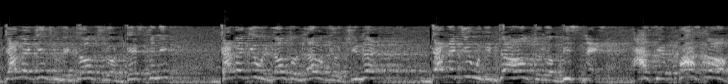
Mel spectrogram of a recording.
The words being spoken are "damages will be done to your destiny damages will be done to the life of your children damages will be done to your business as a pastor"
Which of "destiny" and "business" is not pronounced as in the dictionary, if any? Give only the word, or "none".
business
